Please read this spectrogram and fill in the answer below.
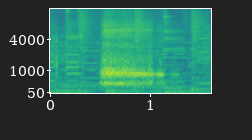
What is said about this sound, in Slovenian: Zdaj, ko smo še malo zadihani, kar tudi skozi usta, ampak ko se nam mal srčni utrip umiri, bo tudi dihanje bolj umirjeno in lahko pri umirjenem dihanju dihajmo tudi skozi nos, torej vdih skozi nos in izdih skozi usta.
